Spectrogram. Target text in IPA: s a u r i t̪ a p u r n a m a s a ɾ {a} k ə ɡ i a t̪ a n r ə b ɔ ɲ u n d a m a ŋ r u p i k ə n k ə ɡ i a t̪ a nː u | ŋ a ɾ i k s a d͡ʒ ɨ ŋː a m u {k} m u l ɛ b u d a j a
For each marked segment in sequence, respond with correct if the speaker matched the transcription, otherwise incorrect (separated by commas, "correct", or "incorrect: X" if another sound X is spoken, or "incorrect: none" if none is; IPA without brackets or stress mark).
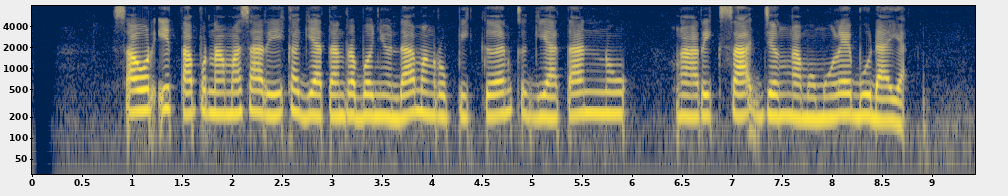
incorrect: i, incorrect: none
